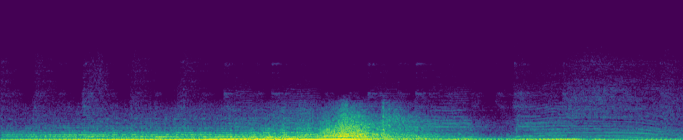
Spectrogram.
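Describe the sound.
A Ferrari sports car engine revs, its deep, loud drone climbing sharply in pitch to a brief peak and then settling back to a steady throaty rumble.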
